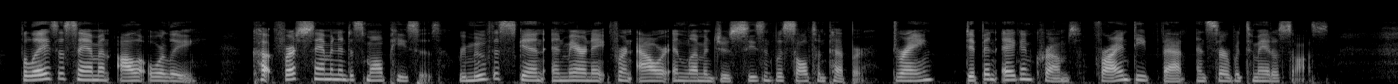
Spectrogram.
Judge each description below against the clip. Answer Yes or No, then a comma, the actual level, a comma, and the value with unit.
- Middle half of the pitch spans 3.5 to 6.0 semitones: Yes, average, 4.0 semitones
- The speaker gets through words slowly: No, average, 180 wpm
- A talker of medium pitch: Yes, medium, 180 Hz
